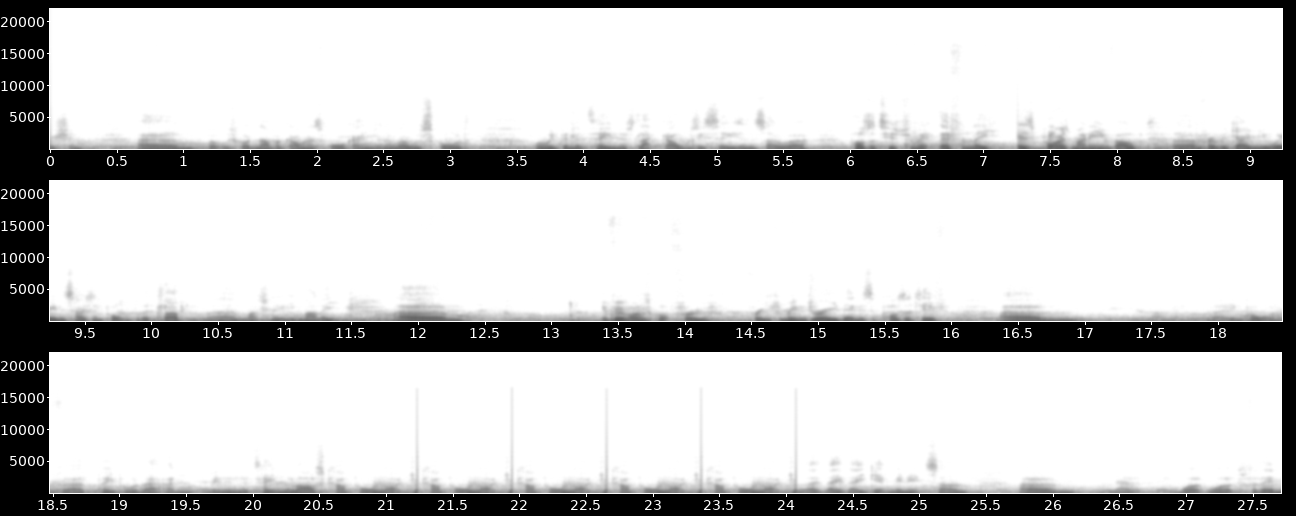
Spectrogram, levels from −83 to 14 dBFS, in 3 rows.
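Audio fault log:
21.23–24.07 s, broken-record loop: a 0.71 s fragment repeats four times back to back, identical on each pass, and the audio due in that span is lost, likely from a stalled stream resending its last buffer. The waveform and spectrogram show four matching blocks spaced 0.71 s apart.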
